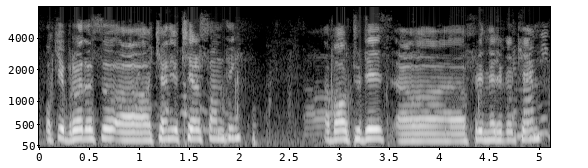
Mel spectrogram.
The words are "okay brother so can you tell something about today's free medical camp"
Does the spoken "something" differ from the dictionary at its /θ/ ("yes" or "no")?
yes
